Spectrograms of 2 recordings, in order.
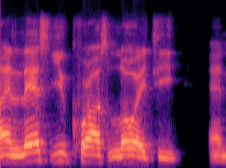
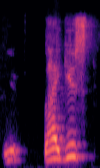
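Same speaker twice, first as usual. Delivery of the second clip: ordinary talk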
